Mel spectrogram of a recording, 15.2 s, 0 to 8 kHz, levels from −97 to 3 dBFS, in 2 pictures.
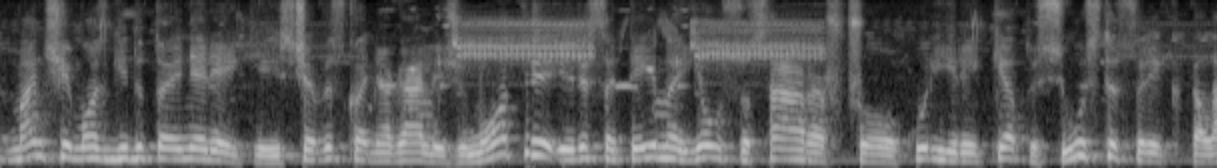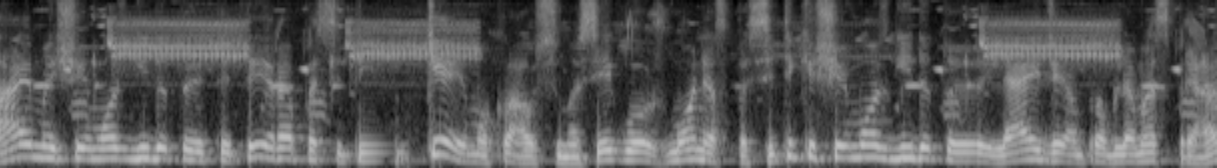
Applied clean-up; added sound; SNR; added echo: none; Bird; 13 dB; none.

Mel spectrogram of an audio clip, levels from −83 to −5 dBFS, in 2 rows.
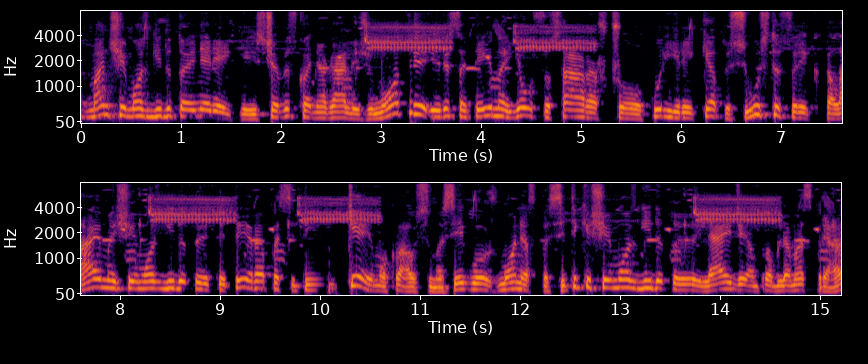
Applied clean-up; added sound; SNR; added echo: classical method spectral subtraction.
